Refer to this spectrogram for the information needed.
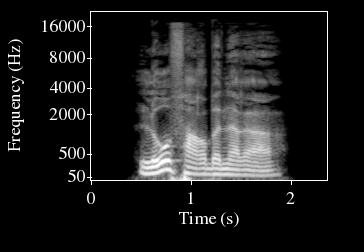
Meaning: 1. comparative degree of lohfarben 2. inflection of lohfarben: strong/mixed nominative masculine singular 3. inflection of lohfarben: strong genitive/dative feminine singular
- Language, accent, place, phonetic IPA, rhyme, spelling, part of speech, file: German, Germany, Berlin, [ˈloːˌfaʁbənɐ], -oːfaʁbənɐ, lohfarbener, adjective, De-lohfarbener.ogg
